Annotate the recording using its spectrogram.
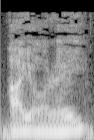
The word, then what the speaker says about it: IRA: بعضی از این حساب ها اسمشون هست Individual Retirement Account یا IRA و یا IRA هر جوری که تلفظش میکنید.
